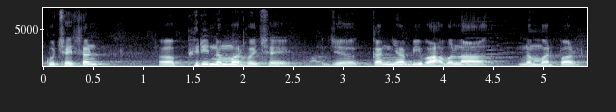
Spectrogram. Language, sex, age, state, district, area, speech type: Maithili, male, 30-45, Bihar, Begusarai, urban, spontaneous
